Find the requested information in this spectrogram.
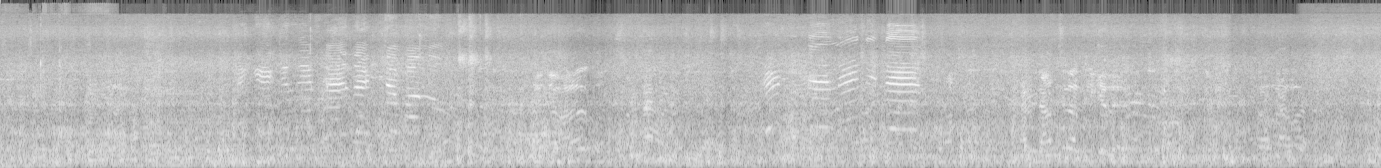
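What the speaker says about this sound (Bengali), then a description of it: "তো উঠে পড়েছি ট্রেনে, কিন্তু ট্রেনে জায়গা না," Inside a crowded moving passenger train bound for Ranaghat station, a steady loud rumble and rhythmic clatter of wheels on rails run throughout, with people talking in the background.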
